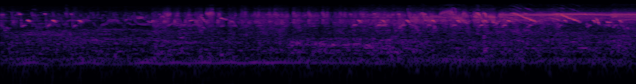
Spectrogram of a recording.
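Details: Nesting weaver birds giving a dense, chattering chorus of high chirps and buzzy sizzling notes, growing steadily louder and fuller toward the end.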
